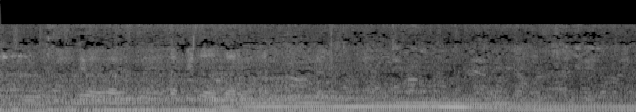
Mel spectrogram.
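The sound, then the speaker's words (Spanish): Engines rumble at an early-morning gathering of hundreds of tuned cars on an industrial estate. The low, steady drone swells briefly into a higher, sustained revving tone midway, with no sharp breaks. “Sonido de esa concentración, supuestamente de carreras de vehículos tuneados.”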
